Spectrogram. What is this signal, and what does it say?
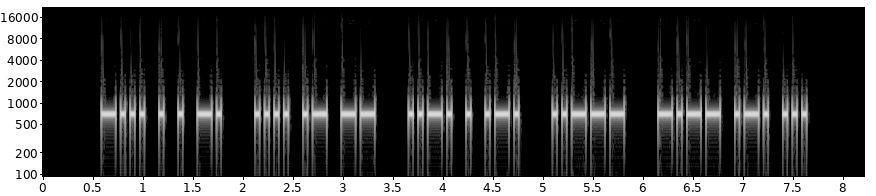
Morse code, heard as a keyed tone, about 25 wpm, 700 Hz. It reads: BEEN HAM FER 2 YRS
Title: K1USN SST QSO Practice 25wpm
